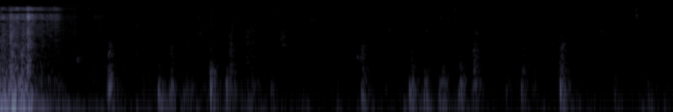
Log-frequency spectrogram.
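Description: A hen clucks softly and repeatedly close by.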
